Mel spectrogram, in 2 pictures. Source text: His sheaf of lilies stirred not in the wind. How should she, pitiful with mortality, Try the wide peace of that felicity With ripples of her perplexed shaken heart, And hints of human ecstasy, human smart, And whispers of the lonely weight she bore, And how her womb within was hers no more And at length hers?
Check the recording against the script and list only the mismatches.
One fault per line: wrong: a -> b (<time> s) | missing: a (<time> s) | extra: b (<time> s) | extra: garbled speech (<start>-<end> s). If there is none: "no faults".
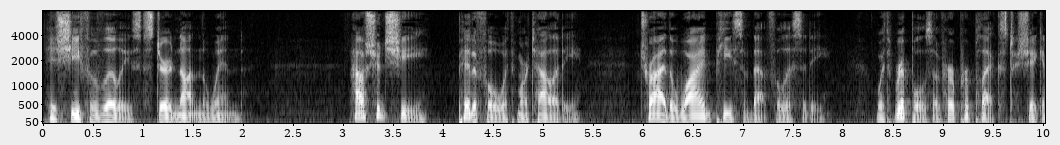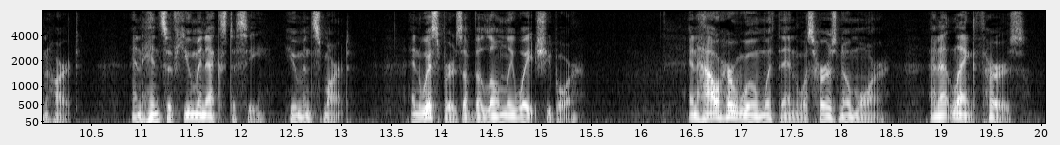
no faults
